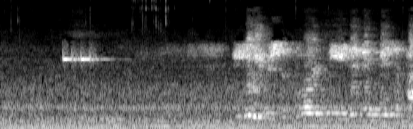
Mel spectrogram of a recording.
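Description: Water trickling from a plastic jug onto seedling soil. A brief high beep sounds about half a second in, and a voice talks from about two seconds in.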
